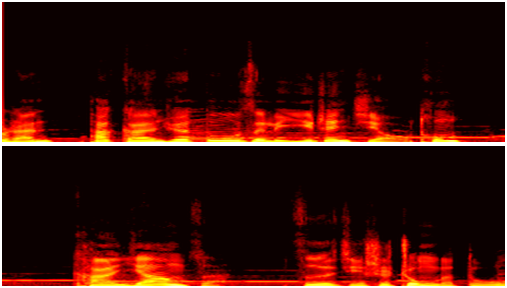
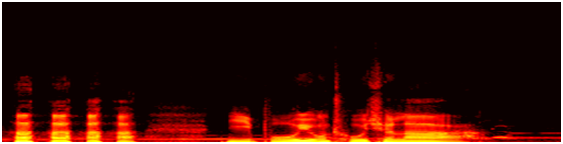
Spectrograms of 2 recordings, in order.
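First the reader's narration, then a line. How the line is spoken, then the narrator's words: Loud hearty laughter. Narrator (Chinese): 刘知县哈哈大笑地说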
